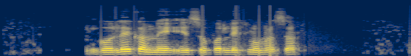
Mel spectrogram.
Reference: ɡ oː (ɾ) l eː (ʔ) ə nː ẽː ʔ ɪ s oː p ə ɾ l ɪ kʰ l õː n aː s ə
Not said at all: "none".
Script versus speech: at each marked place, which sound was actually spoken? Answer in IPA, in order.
none, k

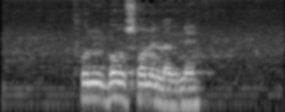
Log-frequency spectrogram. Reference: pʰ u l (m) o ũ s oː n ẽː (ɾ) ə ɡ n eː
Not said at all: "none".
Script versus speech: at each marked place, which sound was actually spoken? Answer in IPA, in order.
b, l

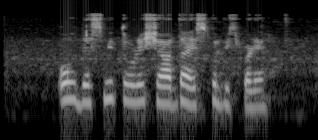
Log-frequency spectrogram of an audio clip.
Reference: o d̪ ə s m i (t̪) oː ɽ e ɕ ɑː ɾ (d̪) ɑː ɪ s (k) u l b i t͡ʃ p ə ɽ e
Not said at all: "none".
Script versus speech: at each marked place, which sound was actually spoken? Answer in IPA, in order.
t̪, d̪, k

